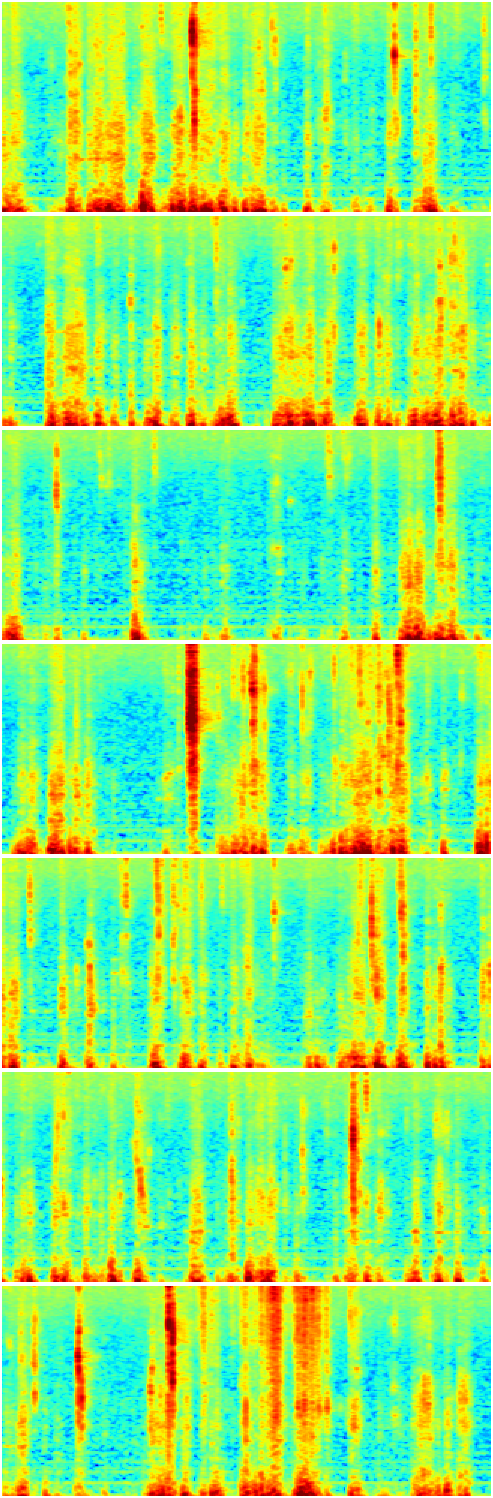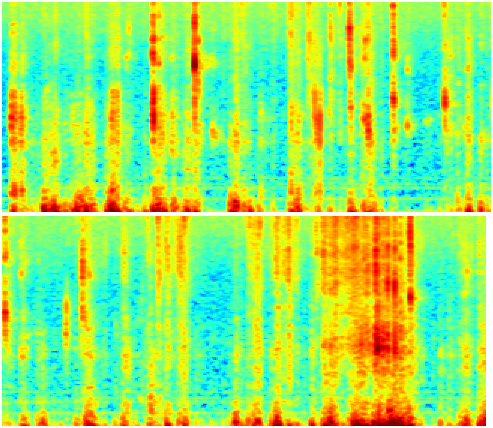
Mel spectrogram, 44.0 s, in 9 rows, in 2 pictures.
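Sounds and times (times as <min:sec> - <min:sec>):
crunches of fried coating: 0:16.5 - 0:43.9
wet chewing: 0:23.0 - 0:43.9.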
